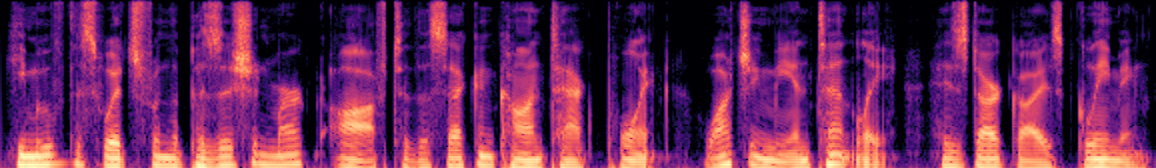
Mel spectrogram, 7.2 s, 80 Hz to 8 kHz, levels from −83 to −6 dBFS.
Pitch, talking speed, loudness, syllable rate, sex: 100 Hz, 175 wpm, -17 LUFS, 4.7 syllables/s, male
